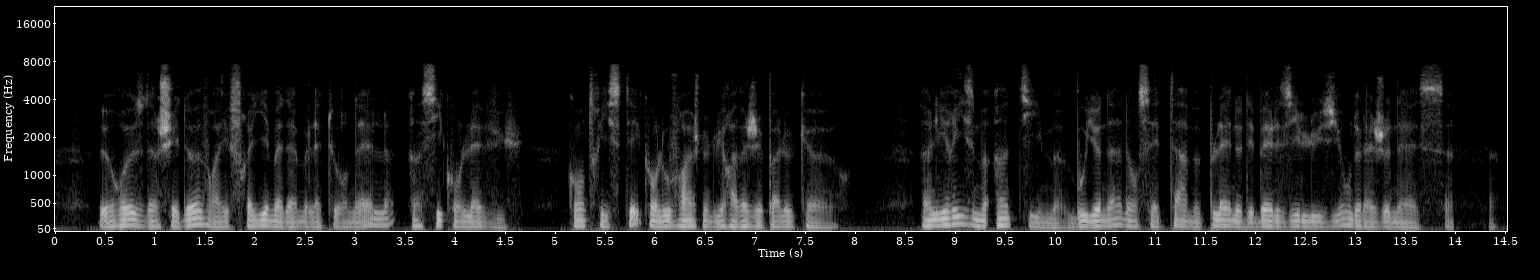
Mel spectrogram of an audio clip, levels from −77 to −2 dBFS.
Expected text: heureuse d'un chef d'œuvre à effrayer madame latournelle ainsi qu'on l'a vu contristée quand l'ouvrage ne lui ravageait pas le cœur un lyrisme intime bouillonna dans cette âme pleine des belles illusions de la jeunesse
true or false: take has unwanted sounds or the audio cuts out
false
